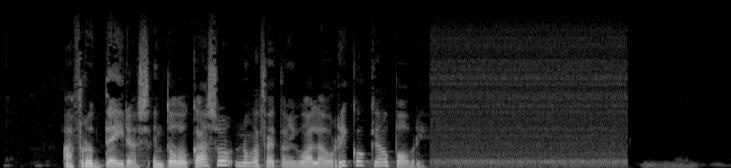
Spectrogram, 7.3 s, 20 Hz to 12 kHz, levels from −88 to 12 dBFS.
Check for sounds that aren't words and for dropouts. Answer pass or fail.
pass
